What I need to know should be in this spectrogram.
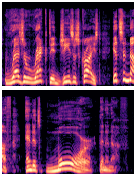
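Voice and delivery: normal talking voice

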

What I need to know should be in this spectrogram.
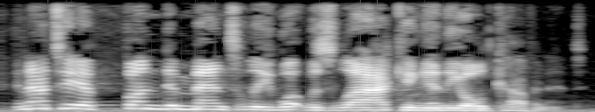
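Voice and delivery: usual speaking voice

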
